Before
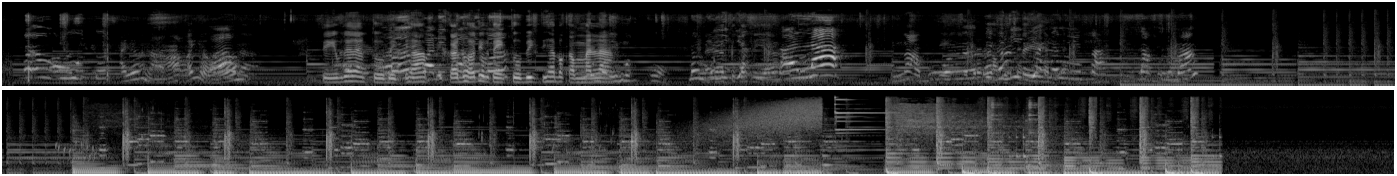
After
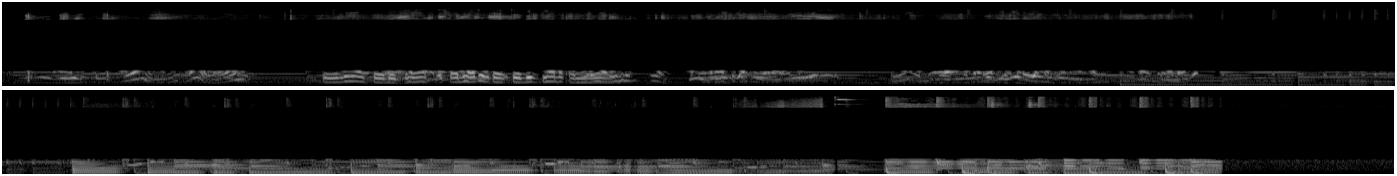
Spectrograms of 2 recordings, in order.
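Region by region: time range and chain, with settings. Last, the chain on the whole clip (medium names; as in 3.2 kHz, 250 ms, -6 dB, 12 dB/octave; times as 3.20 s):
18.83–22.29 s: comb 5.6 ms, depth 54% + compressor with a negative ratio -28 dBFS, ratio -0.5
whole clip: high-pass 500 Hz 6 dB/octave; FFT band-reject 690–9300 Hz; dynamic bell 1.4 kHz, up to +6 dB, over -57 dBFS, Q 2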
